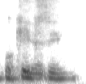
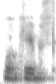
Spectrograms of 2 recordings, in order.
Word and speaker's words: Poughkeepsie: Is that the proper pronunciation? Poughkeepsie. Poughkeepsie. Poughkeepsie, yes, yes, connects Poughkeepsie and the town of Lloyd.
